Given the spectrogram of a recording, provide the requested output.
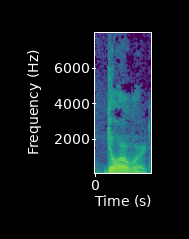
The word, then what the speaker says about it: Dorward: Dorward.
